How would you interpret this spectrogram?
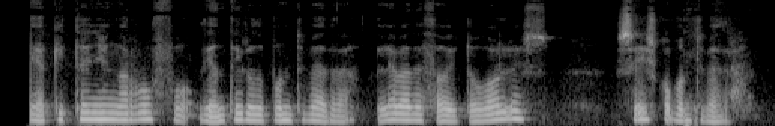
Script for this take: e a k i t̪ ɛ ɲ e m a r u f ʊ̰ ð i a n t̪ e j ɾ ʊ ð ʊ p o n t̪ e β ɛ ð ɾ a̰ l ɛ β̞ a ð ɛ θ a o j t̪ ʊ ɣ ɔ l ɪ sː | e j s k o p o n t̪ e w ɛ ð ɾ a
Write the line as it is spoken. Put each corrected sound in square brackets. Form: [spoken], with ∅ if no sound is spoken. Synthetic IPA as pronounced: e a k i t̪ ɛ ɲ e [ŋ] a r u f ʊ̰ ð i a n t̪ e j ɾ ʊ ð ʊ p o n t̪ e β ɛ ð ɾ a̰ l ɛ β̞ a ð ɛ θ a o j t̪ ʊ ɣ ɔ l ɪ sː | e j s k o p o n t̪ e [β] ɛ ð ɾ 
